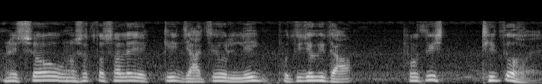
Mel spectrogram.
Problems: constant background noise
